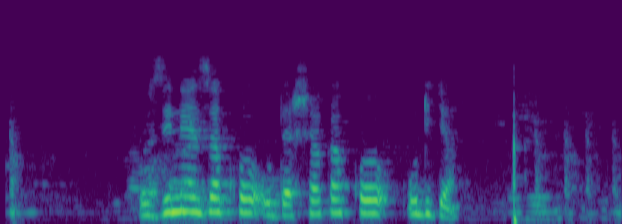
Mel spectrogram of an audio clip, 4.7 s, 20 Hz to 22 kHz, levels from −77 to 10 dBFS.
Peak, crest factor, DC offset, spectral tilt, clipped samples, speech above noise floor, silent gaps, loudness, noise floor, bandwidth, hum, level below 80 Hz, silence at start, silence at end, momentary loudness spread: -4 dBFS; 14 dB; under 0.1%; -8 dB/octave; under 0.1%; 44 dB; none; -18 LUFS; -60 dBFS; 6.8 kHz; none; -46 dBFS; 0.05 s; 0 s; 15 LU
